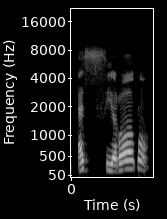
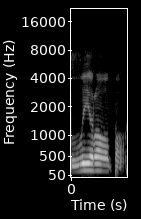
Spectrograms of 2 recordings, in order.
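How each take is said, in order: First: It begins with a plain s sound. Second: It begins with a heavy z sound. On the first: "guna sin" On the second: "Huruf zai yang ditebalkan"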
